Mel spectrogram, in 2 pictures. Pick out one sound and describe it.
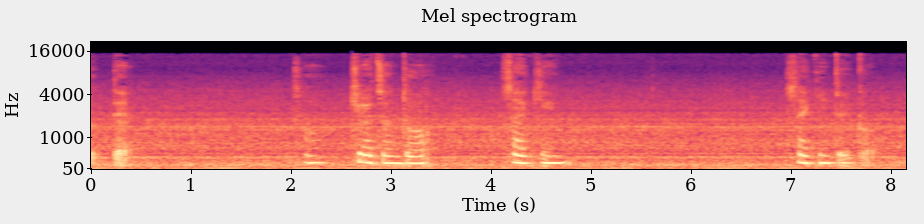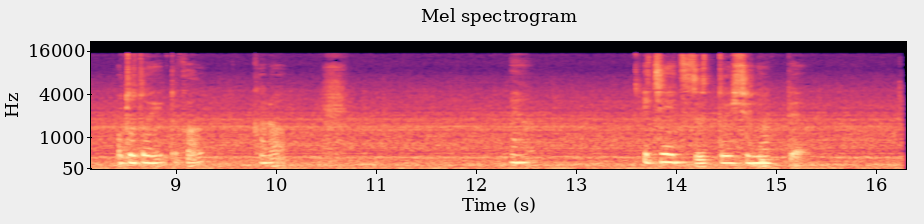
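A young woman speaks softly and calmly, close to a microphone, in short bursts.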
